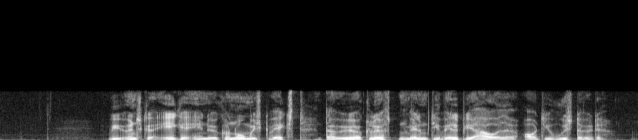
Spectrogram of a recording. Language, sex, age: Danish, male, 64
